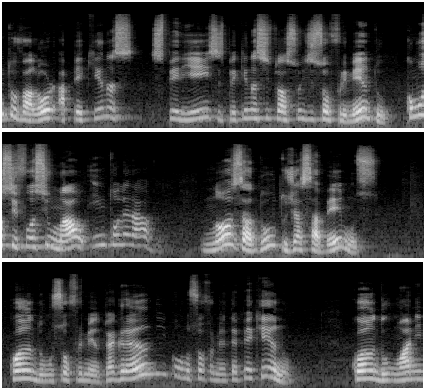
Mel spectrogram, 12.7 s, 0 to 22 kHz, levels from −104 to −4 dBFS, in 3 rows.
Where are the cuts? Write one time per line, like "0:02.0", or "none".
0:01.4
0:03.9
0:06.0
